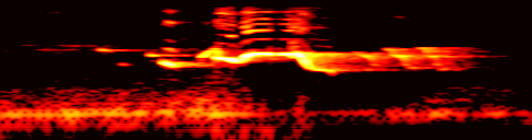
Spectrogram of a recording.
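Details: One rich, fluty whistled phrase from a black-naped oriole in full song, rising into a sustained note and dropping away. Used to stir silent orioles to sing. A low hum sits beneath.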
